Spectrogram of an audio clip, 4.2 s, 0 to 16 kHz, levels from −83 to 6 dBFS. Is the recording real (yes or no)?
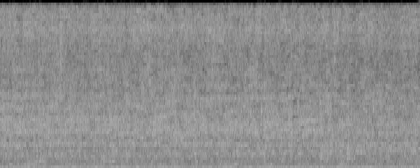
yes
